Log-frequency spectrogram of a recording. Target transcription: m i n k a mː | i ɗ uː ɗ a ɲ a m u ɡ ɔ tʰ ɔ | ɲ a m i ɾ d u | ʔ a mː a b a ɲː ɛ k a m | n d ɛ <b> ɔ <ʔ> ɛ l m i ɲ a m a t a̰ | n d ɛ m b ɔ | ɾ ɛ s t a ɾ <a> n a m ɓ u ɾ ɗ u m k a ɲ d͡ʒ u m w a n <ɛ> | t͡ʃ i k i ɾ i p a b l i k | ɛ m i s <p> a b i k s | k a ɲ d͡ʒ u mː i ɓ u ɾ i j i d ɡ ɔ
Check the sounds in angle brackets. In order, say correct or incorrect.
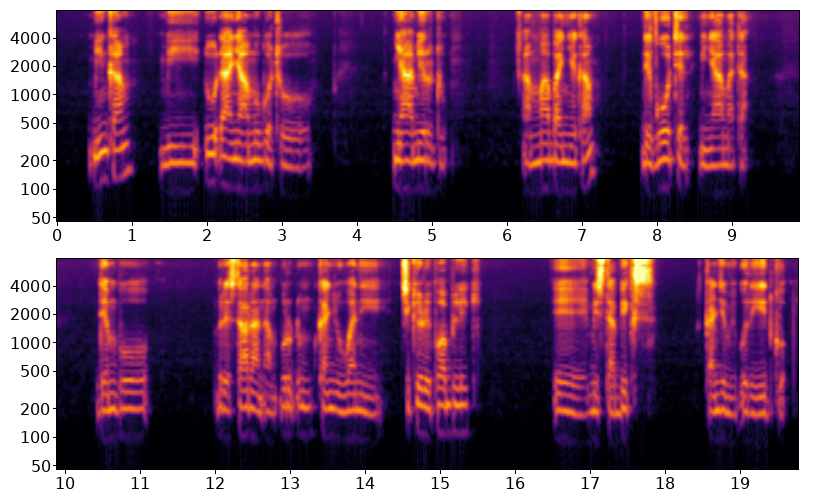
incorrect, incorrect, correct, incorrect, incorrect

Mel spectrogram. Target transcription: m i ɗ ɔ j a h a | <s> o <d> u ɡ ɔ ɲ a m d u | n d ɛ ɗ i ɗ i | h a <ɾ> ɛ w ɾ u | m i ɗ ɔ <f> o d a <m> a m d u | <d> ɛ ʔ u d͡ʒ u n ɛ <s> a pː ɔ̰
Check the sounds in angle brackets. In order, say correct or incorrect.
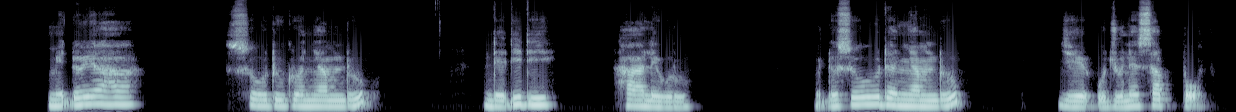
correct, correct, incorrect, incorrect, incorrect, incorrect, correct

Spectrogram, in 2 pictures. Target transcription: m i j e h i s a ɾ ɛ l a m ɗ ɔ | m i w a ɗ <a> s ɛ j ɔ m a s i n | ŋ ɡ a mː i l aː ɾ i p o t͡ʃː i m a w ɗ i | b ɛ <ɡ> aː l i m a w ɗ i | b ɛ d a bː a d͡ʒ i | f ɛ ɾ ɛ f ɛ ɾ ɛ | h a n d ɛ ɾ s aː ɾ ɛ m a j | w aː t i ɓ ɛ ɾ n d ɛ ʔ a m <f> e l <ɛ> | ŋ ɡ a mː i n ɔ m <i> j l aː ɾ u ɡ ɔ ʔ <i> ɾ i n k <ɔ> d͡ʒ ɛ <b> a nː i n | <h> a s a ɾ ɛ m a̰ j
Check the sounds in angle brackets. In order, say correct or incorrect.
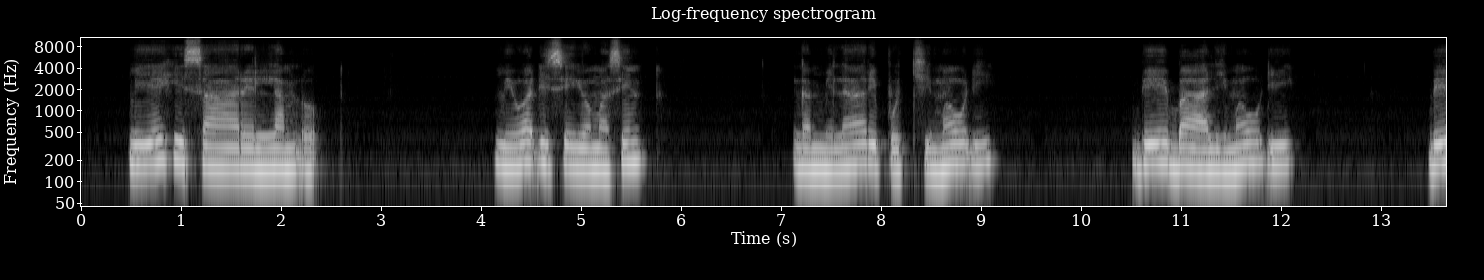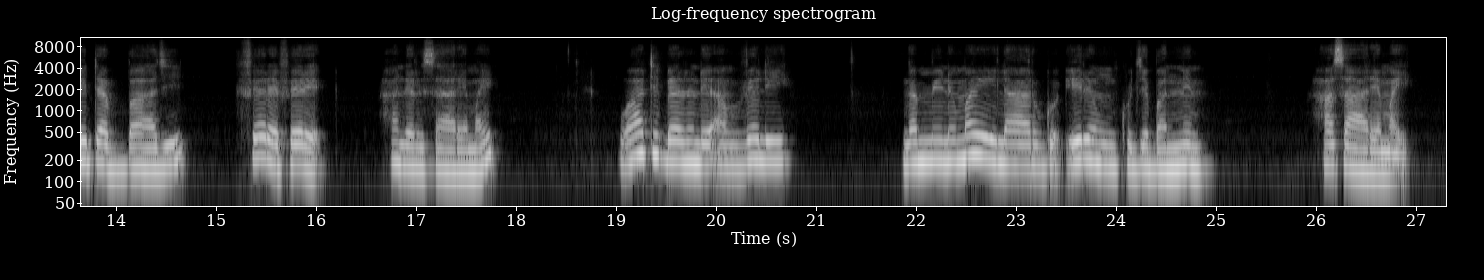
incorrect, incorrect, incorrect, incorrect, incorrect, correct, incorrect, correct, correct

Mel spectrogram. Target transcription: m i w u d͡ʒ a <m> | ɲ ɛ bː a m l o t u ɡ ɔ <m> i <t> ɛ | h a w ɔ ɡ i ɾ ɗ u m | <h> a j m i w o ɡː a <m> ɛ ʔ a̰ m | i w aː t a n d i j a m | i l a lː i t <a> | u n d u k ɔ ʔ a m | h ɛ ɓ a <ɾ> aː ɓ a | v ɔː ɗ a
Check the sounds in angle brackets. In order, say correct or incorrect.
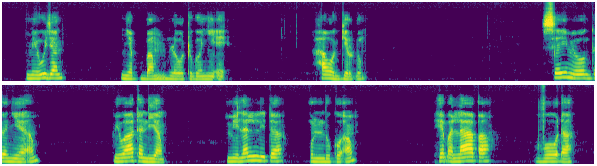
incorrect, incorrect, incorrect, incorrect, incorrect, correct, incorrect

